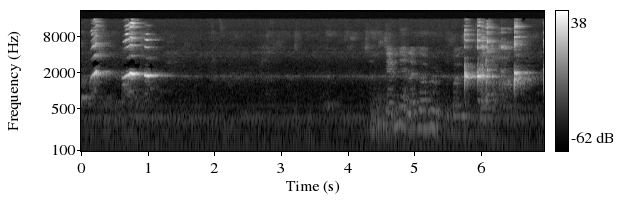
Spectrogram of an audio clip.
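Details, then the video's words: African grey parrot giving clear, high whistled notes, two quick ones at the start, then near silence, a soft low warbling murmur, and a final pair of sharp whistles, over a faint steady hum. "Sounds on...! | African Gray parrot"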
